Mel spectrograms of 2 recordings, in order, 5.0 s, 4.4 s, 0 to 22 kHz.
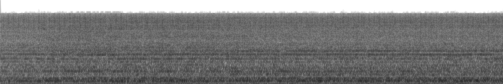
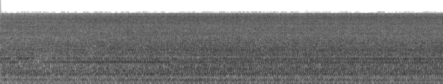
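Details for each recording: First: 2006 Chrysler Sebring with transmission limp mode and a jumping speedometer, idling under electrical load: a thin whine bends and strengthens; voltage reads fairly steady, owner judges the alternator noisy. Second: 2006 Chrysler Sebring, battery reconnected, just after start: steady even idle with a smooth hiss, no alternator whine; normal idle.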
